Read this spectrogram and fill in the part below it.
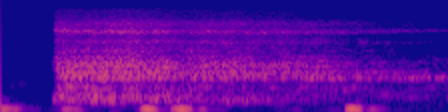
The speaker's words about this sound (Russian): Дыхательная гимнастика. Не забывайте про нее. Да? Вдох. Или наоборот. Вдохнули, задержали дыхание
